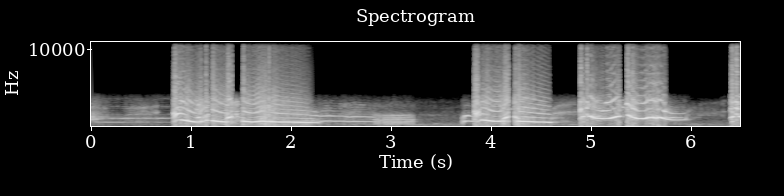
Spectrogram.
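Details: Minako, a puppy, howling for fun in April 2012: wavering tonal howls sliding downward, short broken yips and quavering notes in bursts, with a faint steady tone and a possible human voice in the background.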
